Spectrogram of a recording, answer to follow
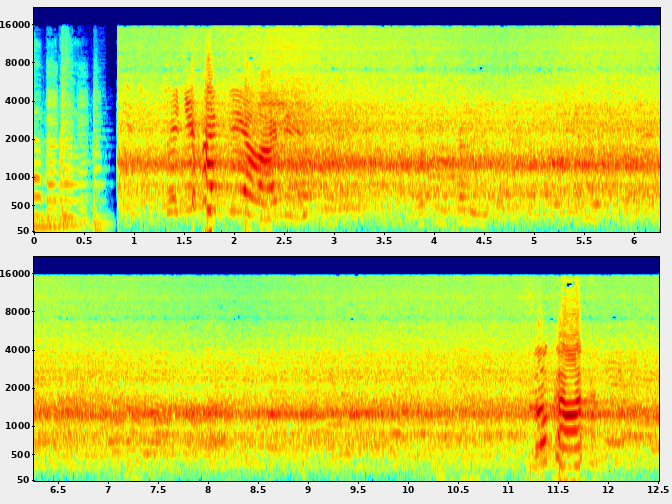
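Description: Steady rushing noise of an indoor waterpark hall, broken by shrill voices about two seconds in and a loud child's shout near the end. Music plays for the first second.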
